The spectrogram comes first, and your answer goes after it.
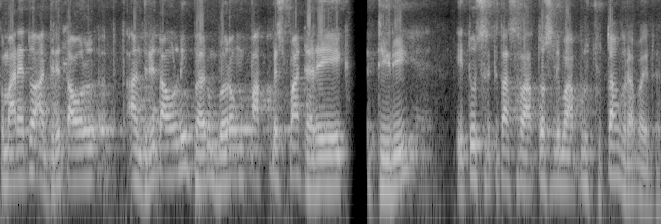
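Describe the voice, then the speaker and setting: A man's fairly high-pitched voice at a fairly quick pace, with ordinary pitch variation and very even loudness, over noticeable background noise. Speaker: Islamic preacher. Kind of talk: religious study talk. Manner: animated.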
